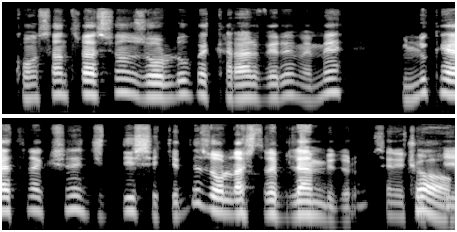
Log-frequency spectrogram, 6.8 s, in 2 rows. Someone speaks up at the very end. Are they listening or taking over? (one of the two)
listening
